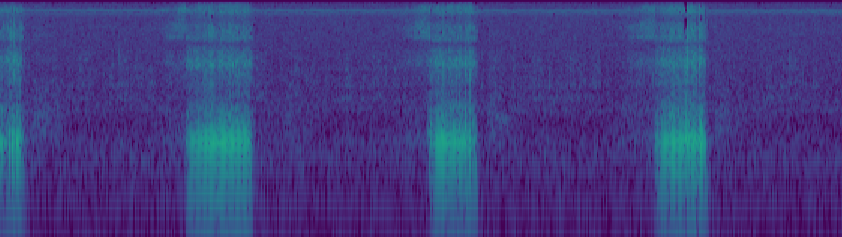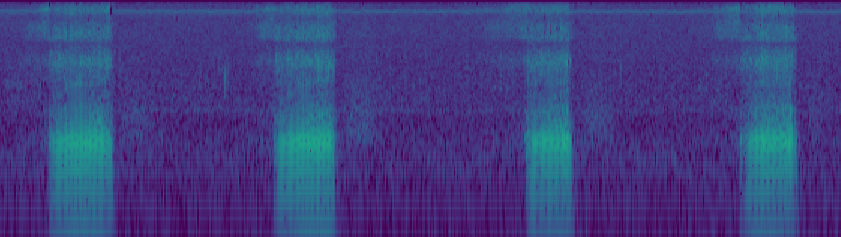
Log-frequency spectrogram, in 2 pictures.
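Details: Nino, a sleeping French Bulldog, snoring: rough, buzzing snores repeated about every two and a half seconds, each lasting around half a second, over a steady quiet background hum.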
